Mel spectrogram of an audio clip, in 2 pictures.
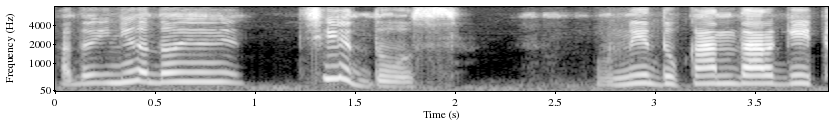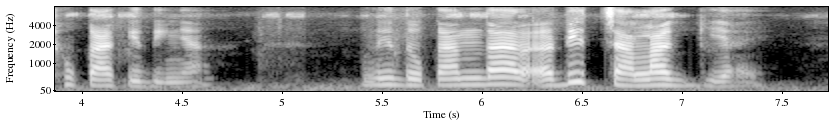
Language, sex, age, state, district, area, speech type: Santali, female, 30-45, West Bengal, Birbhum, rural, spontaneous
